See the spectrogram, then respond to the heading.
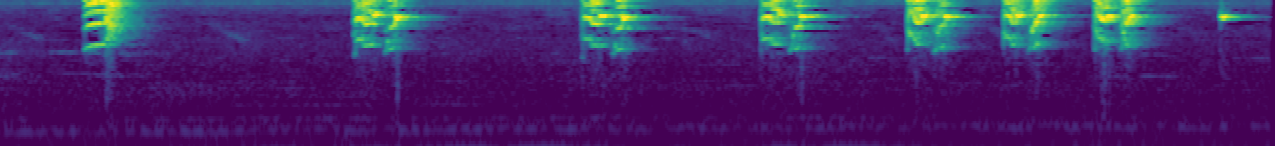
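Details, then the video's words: Lovebird, chattering gacor style: about eight shrill, grating squawks, some doubled, at irregular intervals of under a second to over a second, with a soft low hum behind. "Suara love bird gacor"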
